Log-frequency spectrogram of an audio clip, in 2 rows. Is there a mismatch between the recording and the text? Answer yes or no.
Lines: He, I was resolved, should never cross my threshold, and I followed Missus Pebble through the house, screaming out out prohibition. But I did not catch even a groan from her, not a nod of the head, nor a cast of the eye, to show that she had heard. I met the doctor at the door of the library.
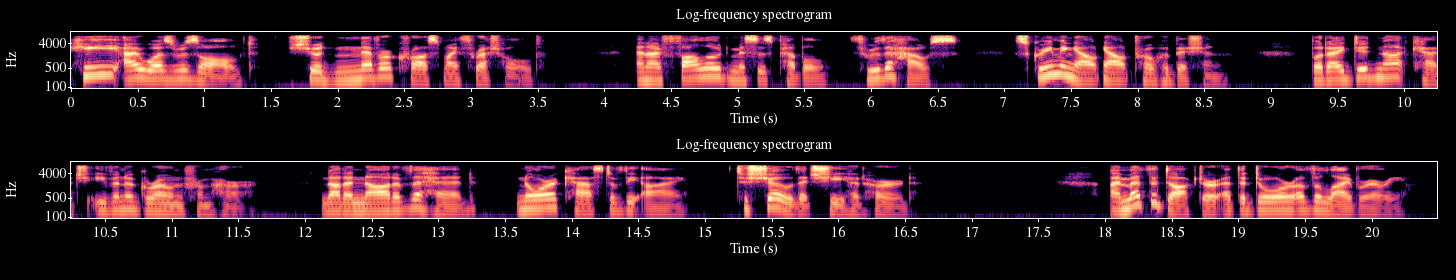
no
